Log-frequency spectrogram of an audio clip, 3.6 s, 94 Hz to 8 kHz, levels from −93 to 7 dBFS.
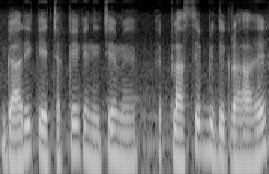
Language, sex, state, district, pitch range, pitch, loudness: Hindi, male, Arunachal Pradesh, Papum Pare, 130-165 Hz, 145 Hz, -19 LUFS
